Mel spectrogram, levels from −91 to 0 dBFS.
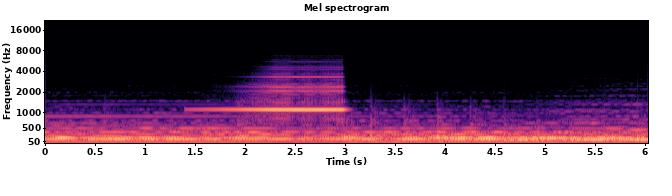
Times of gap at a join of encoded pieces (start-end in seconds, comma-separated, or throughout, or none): none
